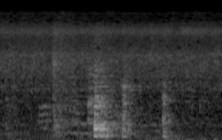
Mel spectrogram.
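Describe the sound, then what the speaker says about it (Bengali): Tangra fish frying in a pan gives a close, hissing sizzle that swells briefly with a few stirring bursts over a short stretch, with no speech. "দুইবারে আর কি ভেজে নিচ্ছি।"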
